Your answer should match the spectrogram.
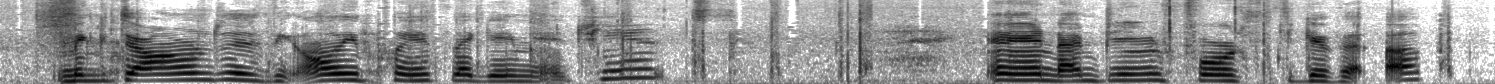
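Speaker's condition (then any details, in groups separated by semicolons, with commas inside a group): Cerebral palsy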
